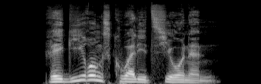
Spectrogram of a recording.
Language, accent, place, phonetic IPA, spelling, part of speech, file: German, Germany, Berlin, [ʁeˈɡiːʁʊŋskoaliˌt͡si̯oːnən], Regierungskoalitionen, noun, De-Regierungskoalitionen.ogg
- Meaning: plural of Regierungskoalition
